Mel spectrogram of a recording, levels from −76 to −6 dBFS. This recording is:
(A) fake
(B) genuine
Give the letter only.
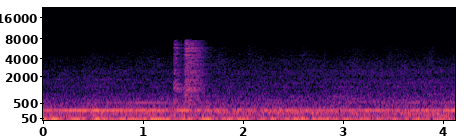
B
